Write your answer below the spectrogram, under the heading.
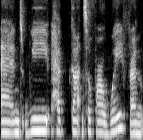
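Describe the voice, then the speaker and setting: A woman speaks at medium pitch with ordinary pitch variation, somewhat breathy. The recording is very clean, with a silent background. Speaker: wellness talk show co-host. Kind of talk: casual chat. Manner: animated.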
